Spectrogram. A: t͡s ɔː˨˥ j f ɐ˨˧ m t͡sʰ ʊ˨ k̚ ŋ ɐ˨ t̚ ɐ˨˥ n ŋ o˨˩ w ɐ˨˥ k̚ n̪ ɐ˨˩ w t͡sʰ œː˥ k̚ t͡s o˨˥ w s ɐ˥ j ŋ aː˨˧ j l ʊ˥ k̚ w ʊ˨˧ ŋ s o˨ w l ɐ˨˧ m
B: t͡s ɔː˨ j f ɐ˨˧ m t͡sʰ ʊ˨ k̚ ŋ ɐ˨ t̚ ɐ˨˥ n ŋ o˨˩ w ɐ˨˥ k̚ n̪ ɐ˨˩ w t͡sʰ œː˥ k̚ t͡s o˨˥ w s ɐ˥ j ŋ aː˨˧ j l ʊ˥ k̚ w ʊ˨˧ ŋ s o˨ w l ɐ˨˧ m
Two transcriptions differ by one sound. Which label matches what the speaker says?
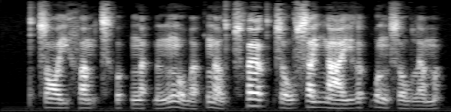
B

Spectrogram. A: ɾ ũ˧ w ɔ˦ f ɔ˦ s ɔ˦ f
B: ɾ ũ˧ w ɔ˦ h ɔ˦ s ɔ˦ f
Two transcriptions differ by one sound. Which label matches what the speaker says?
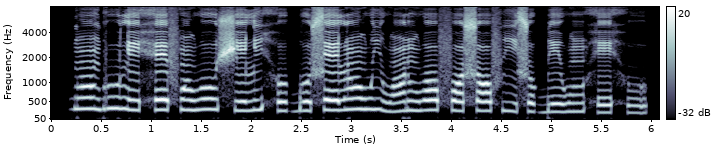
A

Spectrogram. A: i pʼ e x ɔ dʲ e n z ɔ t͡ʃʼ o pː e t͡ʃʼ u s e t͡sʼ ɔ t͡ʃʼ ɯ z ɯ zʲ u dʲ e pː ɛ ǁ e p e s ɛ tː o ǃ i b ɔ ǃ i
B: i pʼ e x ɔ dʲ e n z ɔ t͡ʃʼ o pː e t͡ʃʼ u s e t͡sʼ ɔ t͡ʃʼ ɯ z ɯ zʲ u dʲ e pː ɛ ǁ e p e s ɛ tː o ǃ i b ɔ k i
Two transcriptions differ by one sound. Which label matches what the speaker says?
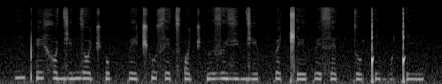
A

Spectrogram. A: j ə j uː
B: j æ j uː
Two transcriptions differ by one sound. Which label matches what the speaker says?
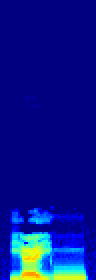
B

